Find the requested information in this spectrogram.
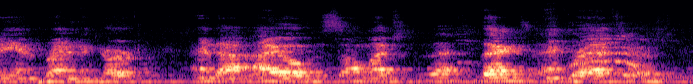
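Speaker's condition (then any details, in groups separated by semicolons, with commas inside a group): ALS; voice sounds impaired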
